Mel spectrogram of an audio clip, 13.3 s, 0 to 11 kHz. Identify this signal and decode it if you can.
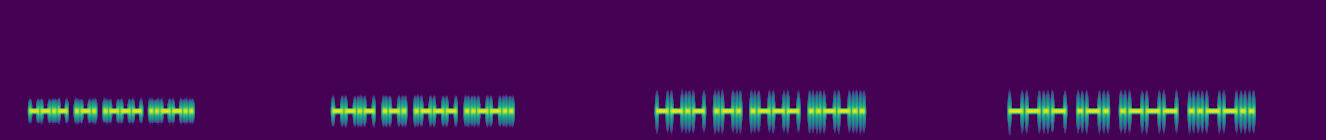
Morse code, heard as a keyed tone, about 36 wpm, 700 Hz. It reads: QRJ? QRJ? QRJ? QRJ?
